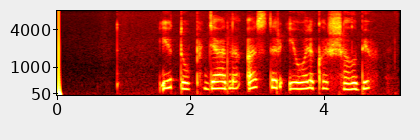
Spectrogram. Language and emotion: Russian, neutral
